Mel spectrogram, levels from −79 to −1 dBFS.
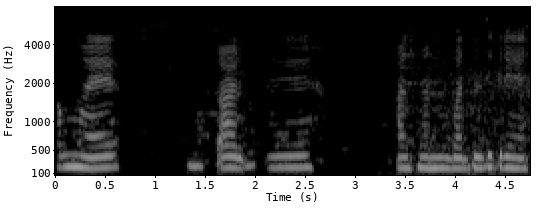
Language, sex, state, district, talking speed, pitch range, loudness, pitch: Rajasthani, female, Rajasthan, Churu, 115 wpm, 185-200 Hz, -41 LUFS, 195 Hz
